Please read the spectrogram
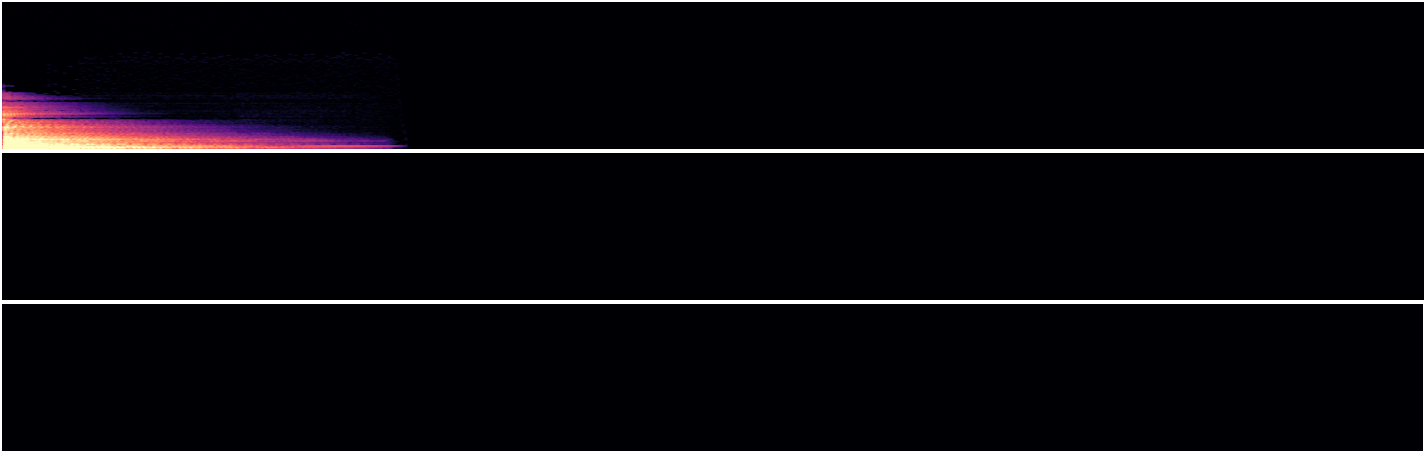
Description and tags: Synth Spring
percussive sound processed with a spring reverb impulse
